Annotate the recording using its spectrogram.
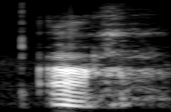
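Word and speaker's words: אָח: gun brother this is pronounced ah with a slight like kind of guttural sound at the end and if you ever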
